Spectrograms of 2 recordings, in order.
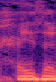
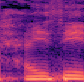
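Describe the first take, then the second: First: The word ends with an a vowel. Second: The word ends with an i vowel. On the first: "dengan fathah" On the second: "dengan kasrah"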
